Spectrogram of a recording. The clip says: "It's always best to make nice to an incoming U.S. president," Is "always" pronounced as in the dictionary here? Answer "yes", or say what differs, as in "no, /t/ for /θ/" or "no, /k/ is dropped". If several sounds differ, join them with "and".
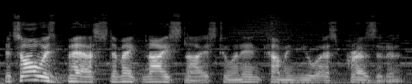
yes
